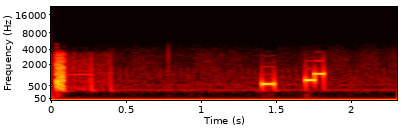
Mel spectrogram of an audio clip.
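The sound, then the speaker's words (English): A few short telephone keypad tones beep in quick succession as someone dials a phone, clear, over a faint steady hum, with no talking. “Let me see if I can raise him on the phone.”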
